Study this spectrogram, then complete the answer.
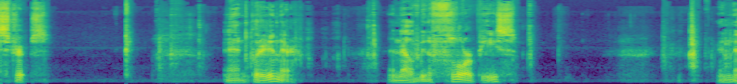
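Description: Small metal parts click and tap together close by.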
